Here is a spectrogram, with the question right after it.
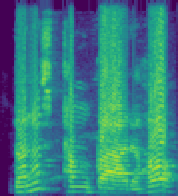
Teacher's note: દંત્ય સકાર છે એનો મૂર્ધન્ય સકાર થઈ જાય કેમ કારણ કે ઠ જે છે પાછળ આવ્યો છે એ મૂર્ધન્ય છે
